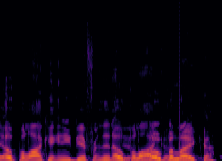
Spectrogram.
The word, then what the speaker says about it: Opelika: Opelika. Opelika. This is just what the emailer said. I'm like Bubba. It sounds like I'm saying the same thing he's saying. WNBC. What? I've never heard you say Opelika any different than Opelika.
